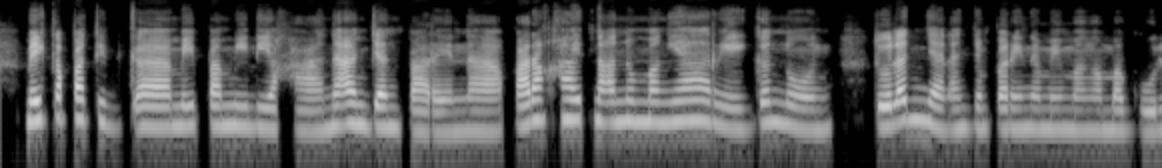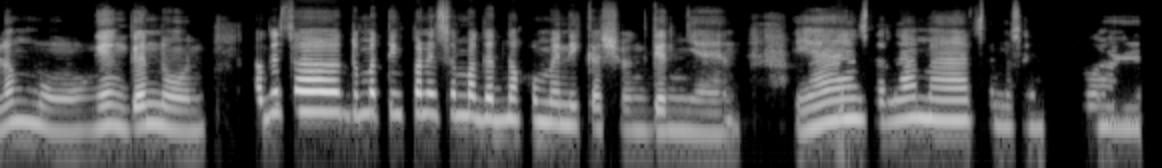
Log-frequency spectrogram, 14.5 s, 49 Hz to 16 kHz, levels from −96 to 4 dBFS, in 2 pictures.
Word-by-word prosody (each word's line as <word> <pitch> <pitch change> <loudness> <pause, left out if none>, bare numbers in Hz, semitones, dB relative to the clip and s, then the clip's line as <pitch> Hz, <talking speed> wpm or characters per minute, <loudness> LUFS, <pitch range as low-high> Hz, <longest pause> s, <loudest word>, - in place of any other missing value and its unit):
may 245 +1 +7
kapatid 255 -7 +1
ka, 200 0 +4
may 210 +1 -1
pamilya 205 -2 -1
ka 180 -1 -4
na 215 +1 +7
andiyan 210 -2 +1
pa 180 -1 +1
rin. 170 0 -5
Na 175 -1 +1
parang 220 +5 +5
kahit 260 -1 0
na 240 -1 +2
anong 245 +1 -3
mangyari, 240 -4 0
ganun. 200 -4 -5 0.2
Tulad 235 +5 +4
niyan, 215 -6 0
andiyan 195 +1 -7
parin 195 0 -1
naman 190 0 -6
yung 190 -1 -8
mga 180 - -8
magulang 185 +5 -5
mo 185 -6 -8
ngayon, 210 +2 +3
ganun. 200 -3 0 0.4
Hanggang 335 +6 0
sa 345 -1 +8
dumating 320 0 -3
pa 330 0 +1
rin 320 - -1
sa 315 -1 -2
magandang 270 -3 -1
komunikasyon, 215 -6 -3
ganyan. 180 +1 -3 0.4
Yan, 240 +8 0
salamat 255 0 -1
sa 235 - -9
masayang 205 -1 -9 0.3
kwentuhan. 200 -2 -10
210 Hz, 175 wpm, -23 LUFS, 195-255 Hz, 0.4 s, sa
